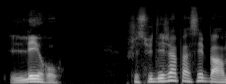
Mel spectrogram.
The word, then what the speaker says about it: Hérault: Attention, c'est pas le même mot que le héros d'un film. Si je dis le héros d'un film, le héros d'un livre, le H bloque l'apostrophe, donc je garde l'article le. Mais le département français s'appelle l'Hérault.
